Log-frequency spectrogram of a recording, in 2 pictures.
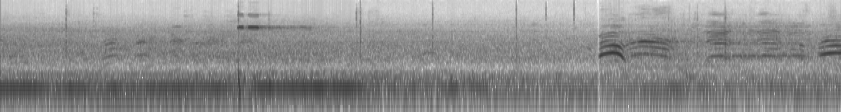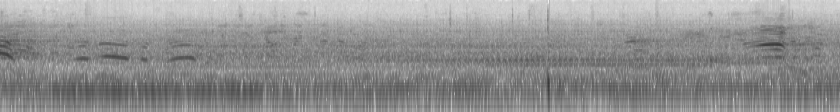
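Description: Soccer players and onlookers shouting short calls across the field, several in a cluster in the middle, over a steady low engine-like hum. A single sharp knock a couple of seconds before the end.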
